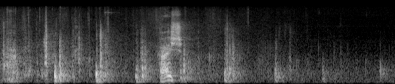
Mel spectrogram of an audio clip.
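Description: Footsteps knock on a wooden floor.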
